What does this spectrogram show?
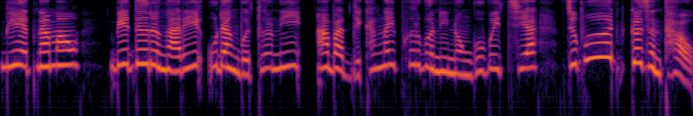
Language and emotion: Bodo, surprised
